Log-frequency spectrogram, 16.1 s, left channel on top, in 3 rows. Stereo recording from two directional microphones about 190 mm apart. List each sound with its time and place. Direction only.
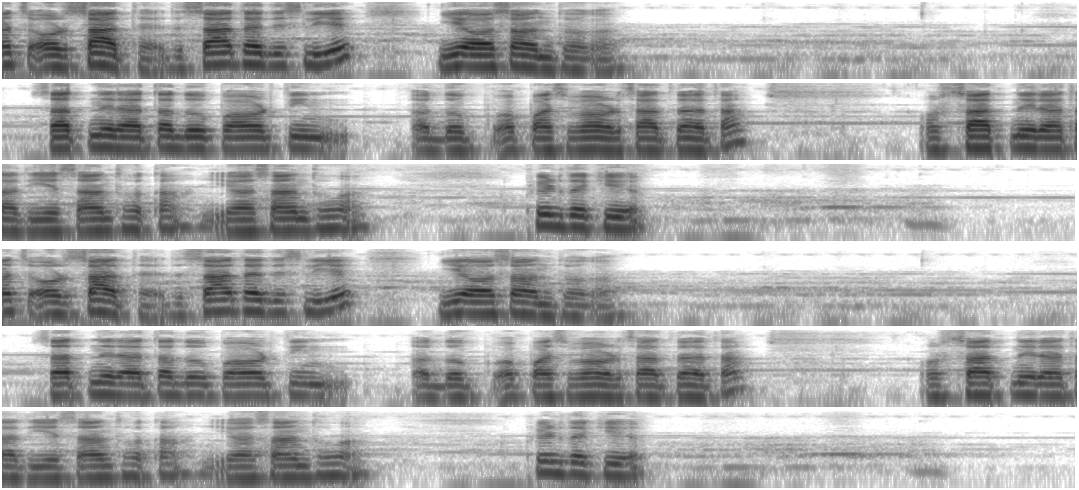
0.0 s speech: 40° left (ahead or behind)
5.5 s speech: 40° left (ahead or behind)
